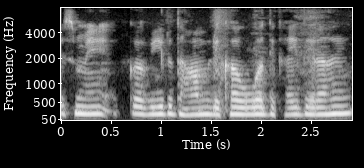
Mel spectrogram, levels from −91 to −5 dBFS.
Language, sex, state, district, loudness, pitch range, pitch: Hindi, female, Chhattisgarh, Kabirdham, -15 LUFS, 180-195 Hz, 185 Hz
